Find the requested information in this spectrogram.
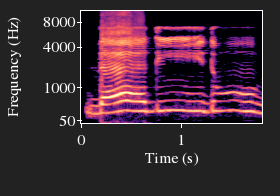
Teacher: antara lidah dengan pangkal gigi seri atas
